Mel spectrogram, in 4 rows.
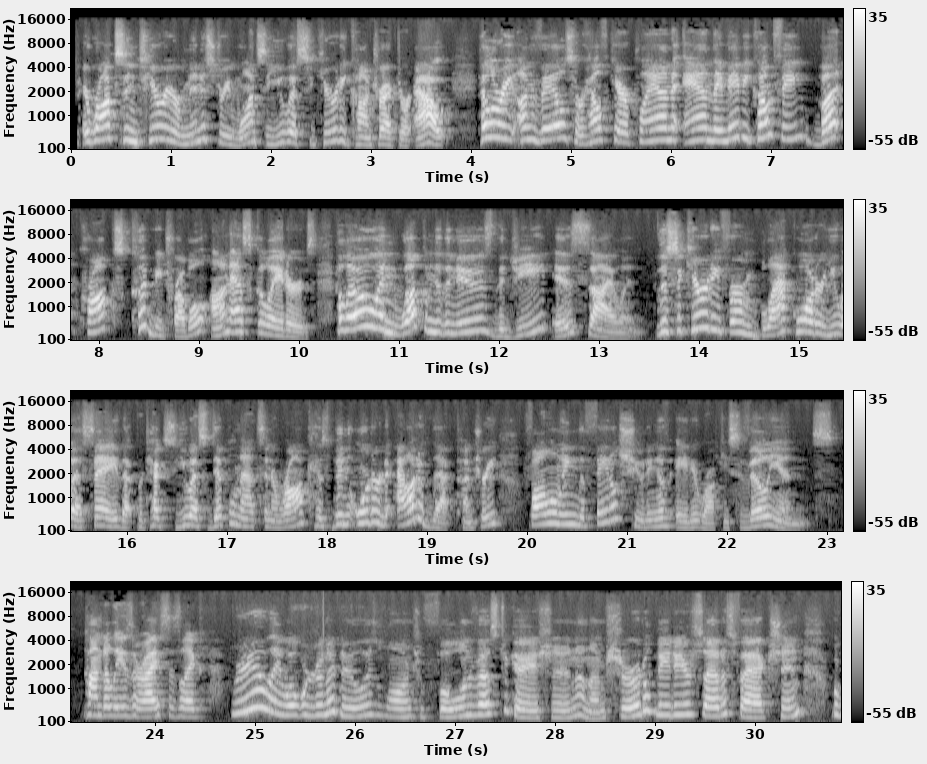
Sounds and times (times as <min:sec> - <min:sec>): Speech: 0:00.0 - 0:30.8.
